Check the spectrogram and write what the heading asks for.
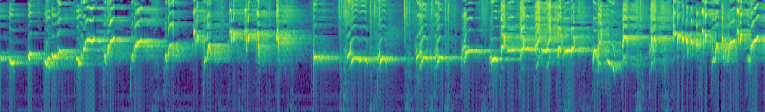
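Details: Greater green leafbird delivering a continuous 'roll panjang' of loud whistled notes that climb in steps, dip, and climb again, full of sharp clicks between phrases, a song meant to provoke rival leafbirds.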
